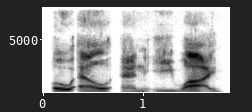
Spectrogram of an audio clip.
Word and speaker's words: Olney: the Reverend Thomas Olney, or Olney, spelled O-L-N-E-Y. I'll pronounce it Olney.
